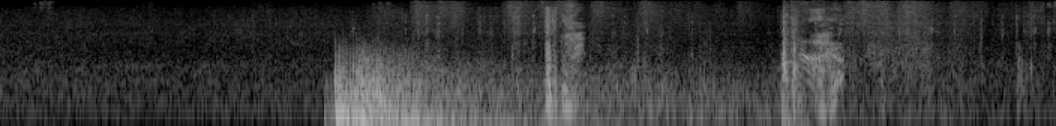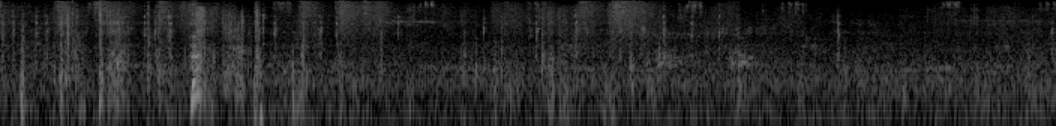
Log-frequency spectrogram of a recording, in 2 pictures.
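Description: Footsteps crunch on gravel and dry grass.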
